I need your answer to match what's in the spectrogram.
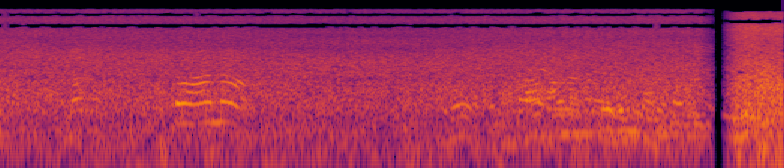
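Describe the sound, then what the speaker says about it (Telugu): Tatiguda waterfall at Ananthagiri roars as a steady close rush of falling water. A few brief tonal calls sound over it, and a sharp handling knock briefly cuts the sound near the end. "తాటకొండ వాటర్ ఫాల్స్"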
